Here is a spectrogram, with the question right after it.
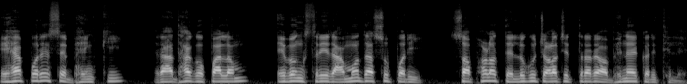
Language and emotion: Odia, neutral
